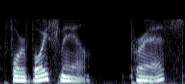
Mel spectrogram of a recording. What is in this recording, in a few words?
voicemail; PBXNSIP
